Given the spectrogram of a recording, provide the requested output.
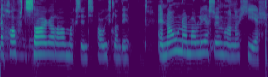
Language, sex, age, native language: Icelandic, male, 18-19, Icelandic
